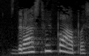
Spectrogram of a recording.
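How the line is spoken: Soft voice. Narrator (Russian): сказал он мягким голосом

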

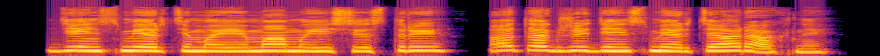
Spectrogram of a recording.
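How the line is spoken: Plain. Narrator (Russian): ответила она

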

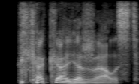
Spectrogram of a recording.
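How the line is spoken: Chuckling. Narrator (Russian): хохотнул Итейн

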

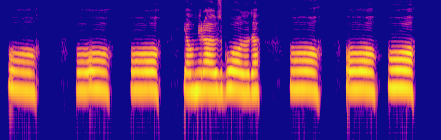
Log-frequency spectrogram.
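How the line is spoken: Moaning. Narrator (Russian): тому, кто стонал

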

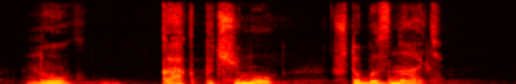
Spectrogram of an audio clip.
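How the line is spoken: Babbling. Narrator (Russian): лепетал Андрей

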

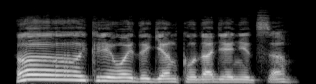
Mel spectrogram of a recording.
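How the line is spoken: Heavy sigh. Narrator (Russian): тяжко вздохнул Доксо

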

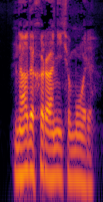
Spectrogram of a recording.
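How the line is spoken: Gloomy. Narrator (Russian): мрачно сказал капитан

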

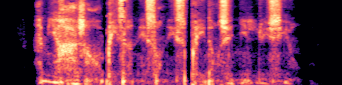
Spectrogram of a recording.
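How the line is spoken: Very quiet whisper. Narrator (French): murmura Ophélie tout bas

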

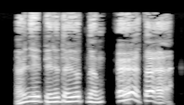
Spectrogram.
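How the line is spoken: Growling general. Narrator (Russian): зарычал генерал

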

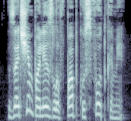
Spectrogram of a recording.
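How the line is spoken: Plain. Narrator (Russian): спросила ее

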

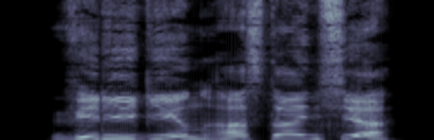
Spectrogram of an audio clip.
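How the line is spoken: Sudden yell. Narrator (Russian): Вдруг заорал Глузский

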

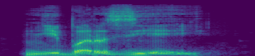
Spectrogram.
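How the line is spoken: Barked. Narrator (Russian): рявкнул неназываемый

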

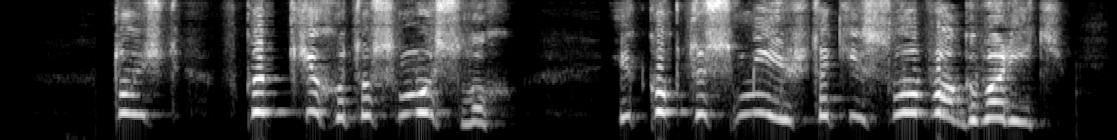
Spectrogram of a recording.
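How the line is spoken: Exclaimed. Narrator (Russian): воскликнула она

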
